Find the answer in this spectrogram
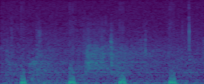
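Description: Faint, even beat of soft low thuds, about two a second.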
